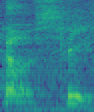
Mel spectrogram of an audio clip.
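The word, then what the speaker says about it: Voulkos: Volkos.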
